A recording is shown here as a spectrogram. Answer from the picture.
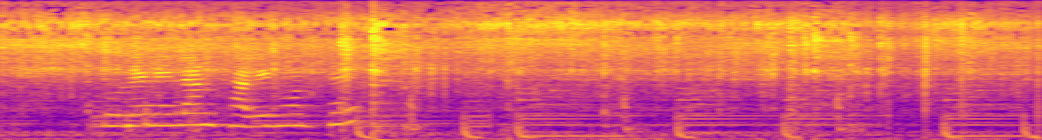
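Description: Cauliflower florets sizzling as they fry in hot oil in a kadai, with a metal spatula scraping and knocking against the pan as they are stirred and lifted out. Background music plays underneath.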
